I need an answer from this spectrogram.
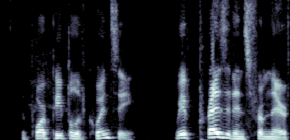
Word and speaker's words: Quincy: Gals is out of Quincy. You know, you you pronounce it Q N Z Y.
